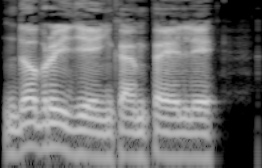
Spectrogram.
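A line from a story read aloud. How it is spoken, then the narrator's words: Formal tone. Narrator (Russian): официальным тоном произнес Франк Хальбек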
